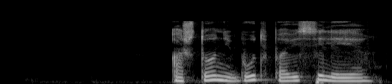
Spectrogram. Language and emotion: Russian, neutral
